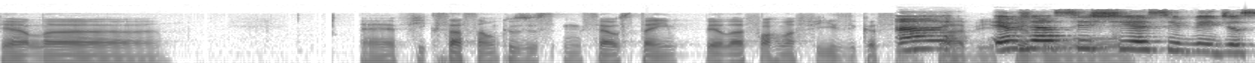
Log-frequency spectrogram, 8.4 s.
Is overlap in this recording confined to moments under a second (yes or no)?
no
